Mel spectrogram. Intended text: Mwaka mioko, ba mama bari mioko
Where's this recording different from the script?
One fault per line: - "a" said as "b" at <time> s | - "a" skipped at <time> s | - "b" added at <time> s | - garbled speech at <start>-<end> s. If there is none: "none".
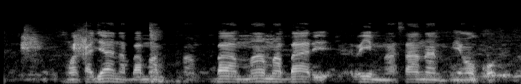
- "mioko" said as "jana" at 1.0 s
- "rima sana" added at 3.6 s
